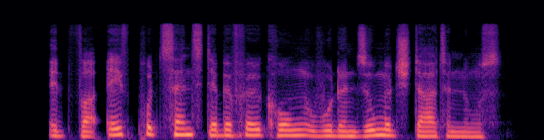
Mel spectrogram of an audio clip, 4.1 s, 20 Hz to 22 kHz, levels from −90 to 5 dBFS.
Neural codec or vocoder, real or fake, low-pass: codec, 16 kHz in and 24 kHz out, 0.9 kbps, LongCat-Audio-Codec, four codebook decoder; fake; 10.8 kHz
